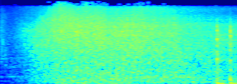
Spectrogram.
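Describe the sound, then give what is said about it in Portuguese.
Tide waves wash steadily onto a shoreline, a broad continuous rushing surf that swells in over the first half second and stays loud, with a couple of brief brighter splashes near the end. “É com os conhecimentos ancestrais de Elionice Sacramento e o som dos passarinhos e da maré que terminamos o quarto episódio do Ondas da Resistência.”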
